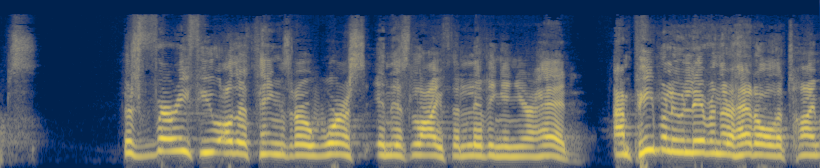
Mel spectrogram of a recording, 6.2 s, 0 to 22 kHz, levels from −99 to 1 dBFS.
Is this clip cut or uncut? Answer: cut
